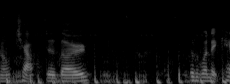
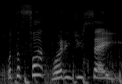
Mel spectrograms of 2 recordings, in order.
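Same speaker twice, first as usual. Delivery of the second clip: high-pitched mock disbelief; retold indignant questioning; 9 semitones higher than usual. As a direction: demand an explanation, voice shooting up. Jin confronts Isabella after her joke.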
